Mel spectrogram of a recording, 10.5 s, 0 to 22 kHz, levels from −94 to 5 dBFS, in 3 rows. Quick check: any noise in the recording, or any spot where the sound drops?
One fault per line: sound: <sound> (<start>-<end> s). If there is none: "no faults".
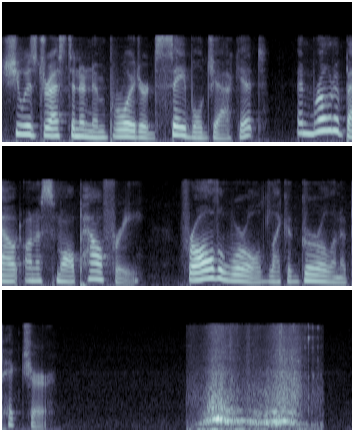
sound: whoosh (8.8-10.2 s)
